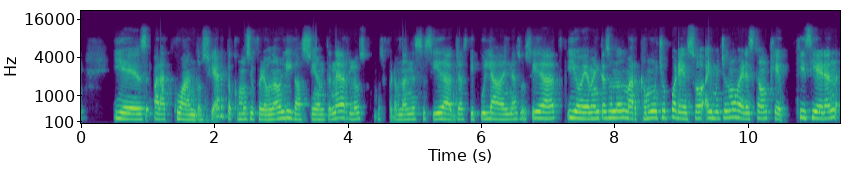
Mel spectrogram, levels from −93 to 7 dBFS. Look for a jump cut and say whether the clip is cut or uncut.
cut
